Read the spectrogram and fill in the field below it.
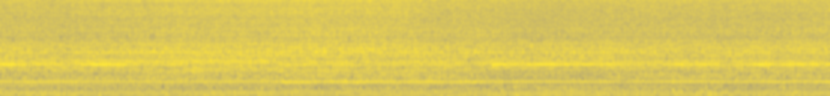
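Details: Rebuilt pressure washer small engine with a known leaking manifold, cleaning a car wheel: steady, even drone with constant pump hum under full water flow, no misses or knocks; runs really well, normal running under load.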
